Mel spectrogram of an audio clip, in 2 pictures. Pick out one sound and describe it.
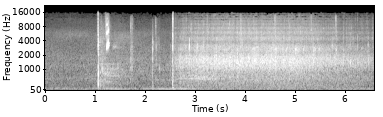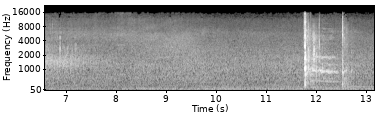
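A tennis ball is struck hard with a racket.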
